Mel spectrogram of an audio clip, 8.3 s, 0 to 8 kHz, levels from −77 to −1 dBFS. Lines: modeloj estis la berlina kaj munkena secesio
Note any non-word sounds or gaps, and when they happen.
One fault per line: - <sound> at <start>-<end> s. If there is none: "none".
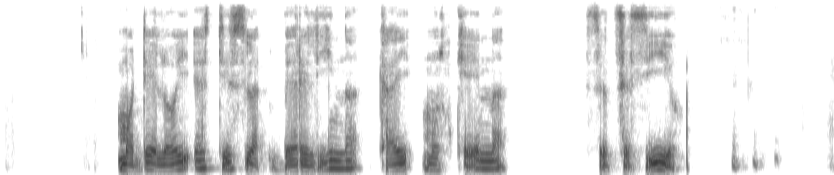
- laugh at 7.2-7.8 s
